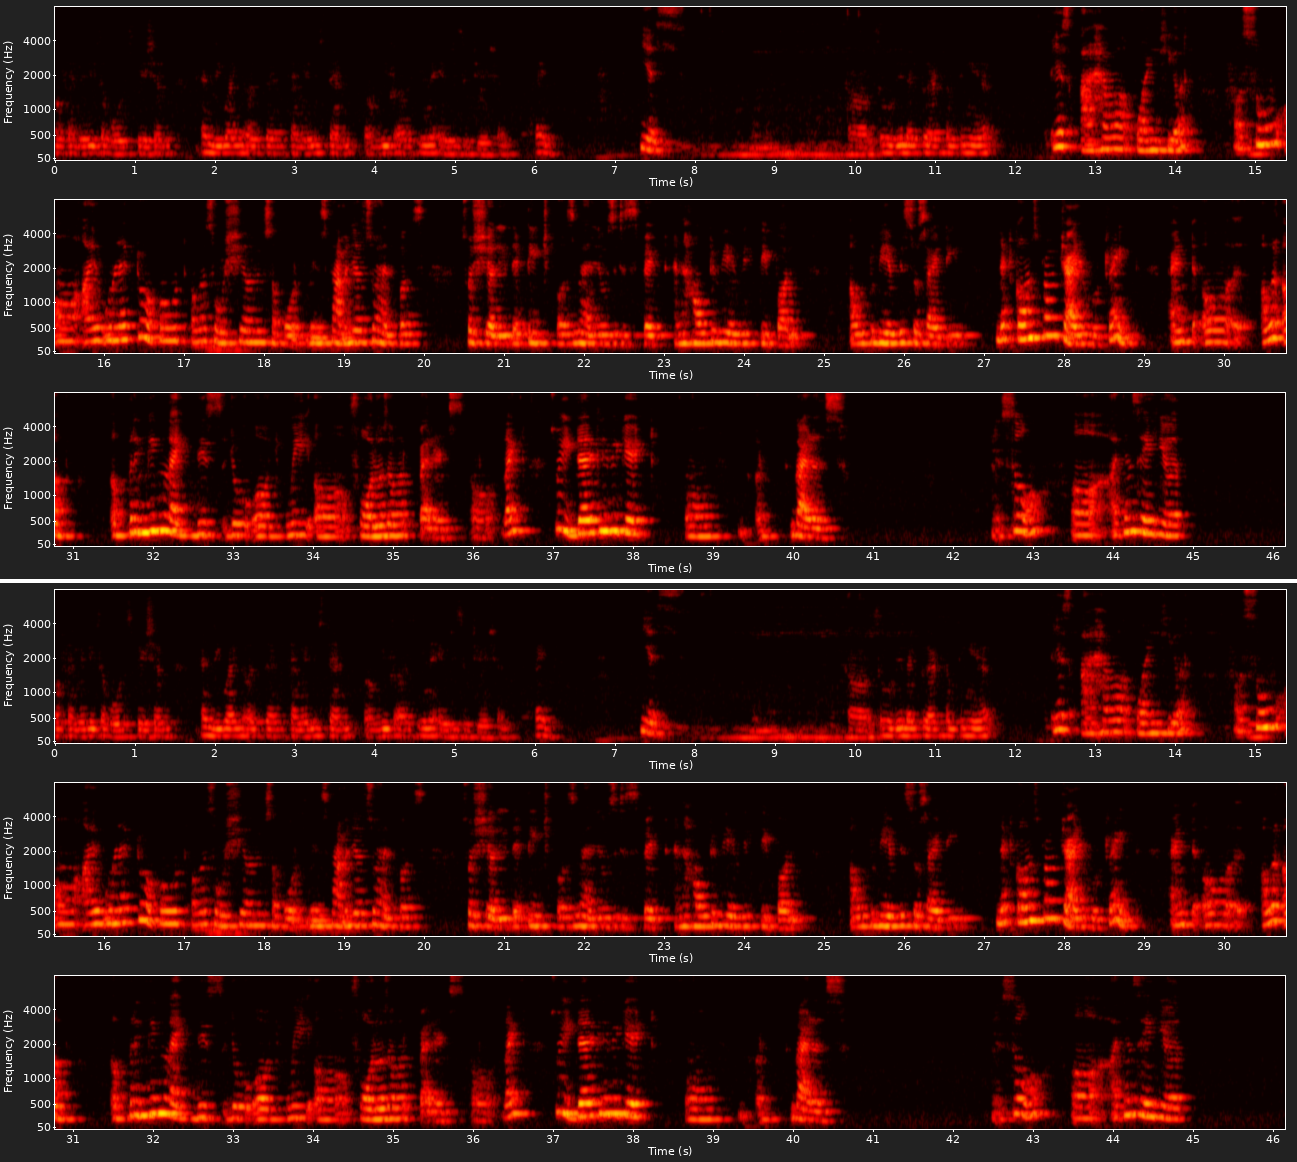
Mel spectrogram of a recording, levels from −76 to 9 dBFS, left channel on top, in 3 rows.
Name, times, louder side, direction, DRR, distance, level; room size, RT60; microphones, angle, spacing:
voice 1, 0.0-1.5 1.8-5.7 6.0-6.3 8.9-11.7 14.9-15.1, right 1 dB, 70° right, 1.0 m, -41 dB
voice 2, 7.3-7.7 8.5-10.2 12.4-14.3 14.7-20.0 20.5-24.8 25.3-26.8 27.1-28.9 29.3-31.1 31.5-36.7 37.0-38.2 38.6-40.6 42.5-43.2 43.5-44.8, left 2 dB, 65° left, 0.6 m, -30 dB
3.5 x 2.5 x 2.3 m
head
